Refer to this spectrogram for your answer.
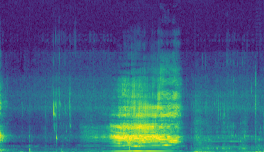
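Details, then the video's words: Loud singing male humpback coming up next to a kayak: after soft clicks and water gurgles, one sustained buzzy moan with stacked harmonics lasts about a second and a half, then fades into sloshing water. "Singing Whale is LOUD - BURPS, GRUNTS, HOWLS + ROARS! Listen as he comes up singing next to kayak"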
